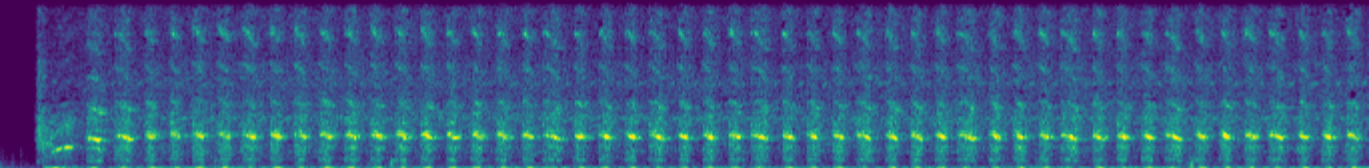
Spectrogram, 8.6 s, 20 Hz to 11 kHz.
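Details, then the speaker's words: Honda Civic hatchback build, first start attempt after 10 years with no coolant in it: even starter chugging at about three beats a second, a long crank that is slow to catch; owner suspected the injectors weren't getting power before it finally started. "it dang that was close [Music] it's on it's running holy crap after 10 years"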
